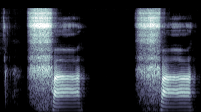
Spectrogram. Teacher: सनाया उलिया का किनारा और नीचे वाले होंठों का अंदरूनी हिस्सा, तो जब पढ़ेंगे इससे थोड़ी सी हवा भी पैदा होती है।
